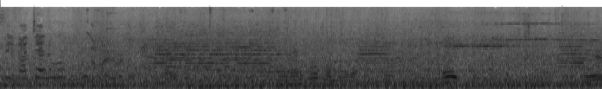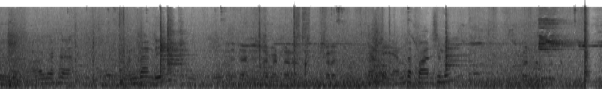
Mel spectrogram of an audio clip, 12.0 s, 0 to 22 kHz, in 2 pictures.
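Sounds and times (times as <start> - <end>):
indistinct chatter: 0.0 - 12.0
road traffic rumbling: 0.0 - 12.0
vehicle horns honking: 1.4 - 6.3, 10.5 - 12.0.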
